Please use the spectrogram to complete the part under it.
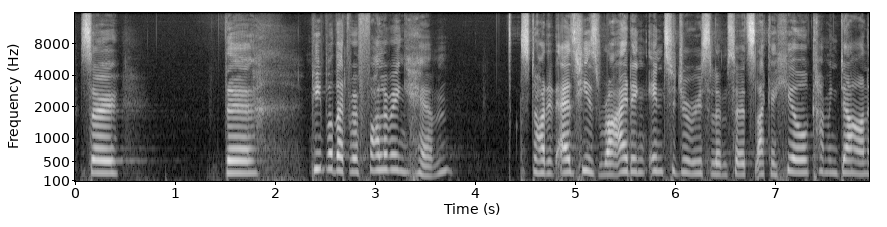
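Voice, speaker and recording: A woman pastor giving an animated, conversational sermon. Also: sits high. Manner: animated, conversational Bible teaching. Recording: long hall reverb.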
